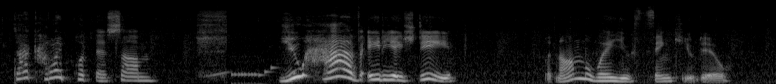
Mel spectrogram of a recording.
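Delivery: dark, grave, foreboding voice. Retelling how a woman on the phone gave a diagnosis: imitating an ominous tone. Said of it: "in such an ominous manner".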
